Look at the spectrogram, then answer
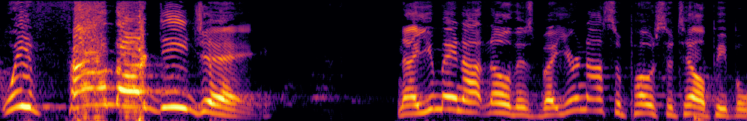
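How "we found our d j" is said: high, loud, drawn-out announcement; retold excited shout. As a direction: shout it out like a delighted director. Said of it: "And then he shouted out".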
